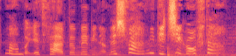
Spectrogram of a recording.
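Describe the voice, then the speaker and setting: An actress voicing a defiant young woman who is locked away, pleading with her mother and plotting in low hushed tones. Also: big pitch swings, music in the background. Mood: pleading, scheming. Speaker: daughter. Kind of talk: TV drama dub.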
